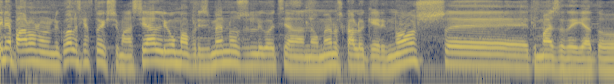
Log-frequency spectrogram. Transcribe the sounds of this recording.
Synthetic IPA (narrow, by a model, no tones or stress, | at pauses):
ine̞pɐɾo̞noniko̞ɐlɐs̬ceɐft̪oeçi̥simɐsiɐliɣo̞mɐvɾizme̞no̞sliɣo̞e̞t͡siɐnɐne̞ome̞no̞skɐlo̞ce̞ɾino̞set̪imɐze̞t̪e̞ʝɐt̪o̞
